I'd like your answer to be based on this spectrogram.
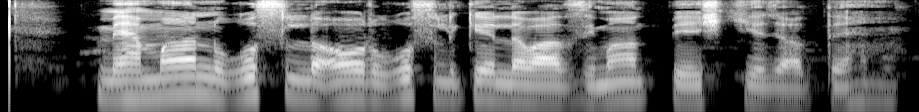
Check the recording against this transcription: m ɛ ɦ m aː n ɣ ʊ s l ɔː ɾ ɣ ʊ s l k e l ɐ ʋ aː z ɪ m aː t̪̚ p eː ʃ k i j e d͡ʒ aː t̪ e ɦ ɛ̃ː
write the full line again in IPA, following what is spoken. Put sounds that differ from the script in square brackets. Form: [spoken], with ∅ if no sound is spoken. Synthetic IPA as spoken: m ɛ ɦ m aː n ɣ ʊ s l ɔː ɾ ɣ ʊ s l k e l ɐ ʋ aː z ɪ m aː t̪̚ p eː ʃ k i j e d͡ʒ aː t̪ e ɦ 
